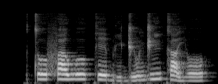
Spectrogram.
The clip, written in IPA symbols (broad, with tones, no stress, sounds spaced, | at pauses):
t o˦ f a˦ w o˦ k e˧ b i˨ d͡ʒ ũ˨˦ d͡ʒ ĩ˦ k a˦˨ j o˧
